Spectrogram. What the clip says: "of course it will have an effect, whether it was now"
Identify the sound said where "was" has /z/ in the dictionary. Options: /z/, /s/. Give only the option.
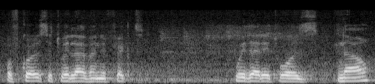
/z/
